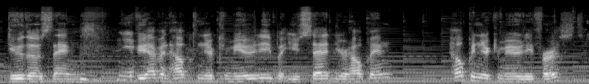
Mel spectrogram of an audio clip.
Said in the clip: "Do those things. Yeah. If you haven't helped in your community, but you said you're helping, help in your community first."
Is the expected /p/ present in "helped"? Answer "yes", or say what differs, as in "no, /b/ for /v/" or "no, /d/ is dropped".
yes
